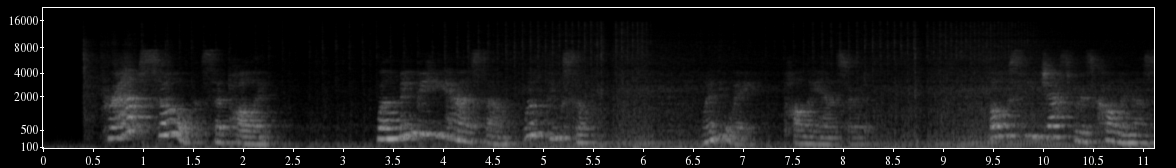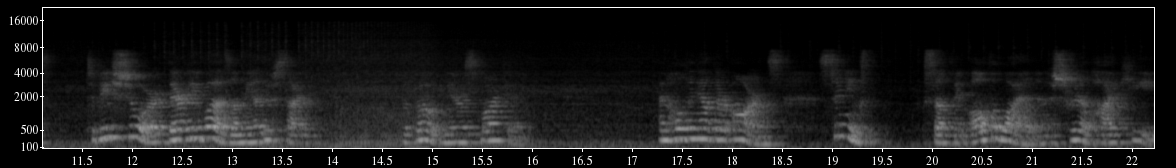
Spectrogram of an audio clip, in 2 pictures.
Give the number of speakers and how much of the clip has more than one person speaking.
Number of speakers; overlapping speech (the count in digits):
1, no overlap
